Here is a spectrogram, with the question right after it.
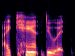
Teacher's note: if it's negative now you will hear the vowel ah can't but you won't hear the t i can't do it it'll sound like can i can't do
